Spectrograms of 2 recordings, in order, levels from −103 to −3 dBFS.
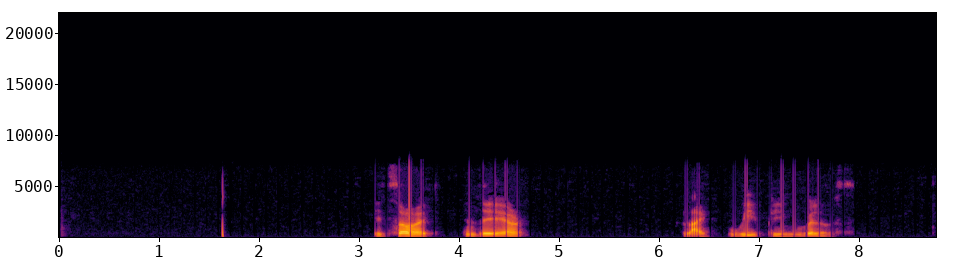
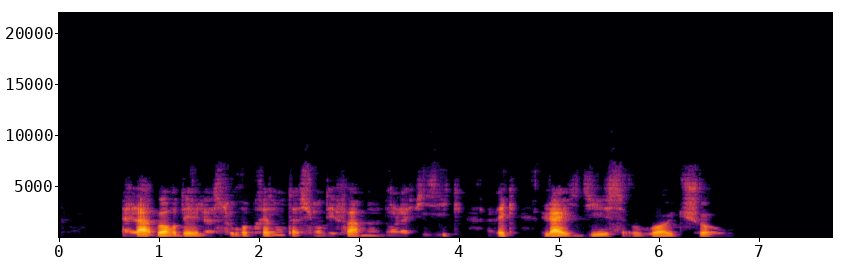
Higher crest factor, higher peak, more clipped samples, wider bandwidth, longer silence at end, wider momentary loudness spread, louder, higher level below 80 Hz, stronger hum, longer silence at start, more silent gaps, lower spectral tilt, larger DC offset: about the same, 26 dB vs 26 dB; second, -6 dBFS vs -2 dBFS; neither; about the same, 7.4 kHz vs 7 kHz; about the same, 1.05 s vs 1.15 s; first, 24 LU vs 21 LU; about the same, -28 LUFS vs -27 LUFS; first, -70 dBFS vs -80 dBFS; neither; first, 3.15 s vs 0.65 s; neither; second, -5 dB/octave vs -6.5 dB/octave; neither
